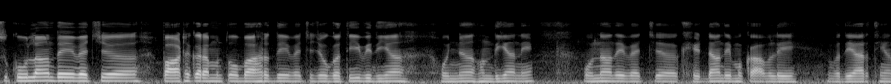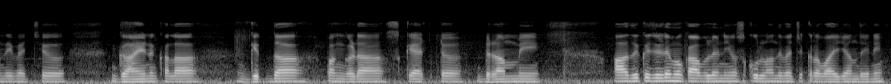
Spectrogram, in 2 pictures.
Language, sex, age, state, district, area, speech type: Punjabi, male, 18-30, Punjab, Patiala, rural, spontaneous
